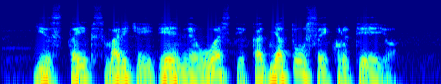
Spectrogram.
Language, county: Lithuanian, Panevėžys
